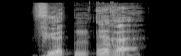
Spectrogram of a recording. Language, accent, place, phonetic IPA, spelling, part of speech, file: German, Germany, Berlin, [ˌfyːɐ̯tn̩ ˈɪʁə], führten irre, verb, De-führten irre.ogg
- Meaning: inflection of irreführen: 1. first/third-person plural preterite 2. first/third-person plural subjunctive II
